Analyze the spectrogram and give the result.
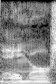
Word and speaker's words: Omar: Why do they say it's spelled Omar, but they call him Omer?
